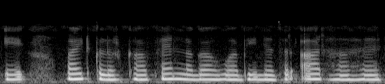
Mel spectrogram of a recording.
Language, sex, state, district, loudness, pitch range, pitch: Hindi, female, Jharkhand, Ranchi, -15 LUFS, 220-235 Hz, 225 Hz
